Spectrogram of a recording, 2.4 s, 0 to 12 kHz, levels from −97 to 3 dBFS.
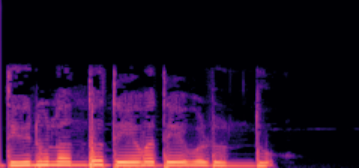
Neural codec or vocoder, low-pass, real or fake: none; 7.2 kHz; real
